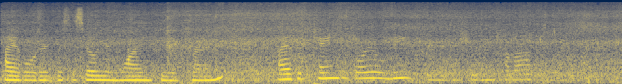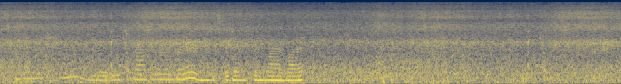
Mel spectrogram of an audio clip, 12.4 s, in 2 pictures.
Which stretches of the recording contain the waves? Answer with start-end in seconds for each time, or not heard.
0.0-12.3.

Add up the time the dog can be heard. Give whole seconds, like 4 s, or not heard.
not heard.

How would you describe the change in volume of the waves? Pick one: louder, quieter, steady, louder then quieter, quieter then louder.
steady.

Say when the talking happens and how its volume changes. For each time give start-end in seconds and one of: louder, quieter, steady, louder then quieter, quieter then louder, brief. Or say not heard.
0.0-5.5 quieter
6.3-9.2 brief.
